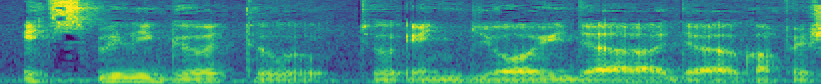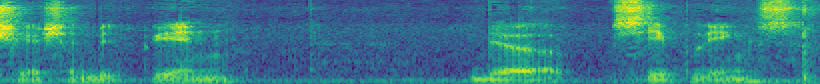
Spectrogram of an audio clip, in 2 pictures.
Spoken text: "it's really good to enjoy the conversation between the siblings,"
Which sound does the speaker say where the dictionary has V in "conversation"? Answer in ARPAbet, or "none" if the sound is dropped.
F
